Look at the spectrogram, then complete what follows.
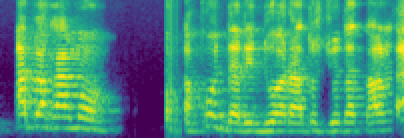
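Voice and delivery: loud, fast indignant retort; wife hits back at her husband, loud and fast; wife snapping back. Acted. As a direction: fire back at the husband, offended.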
